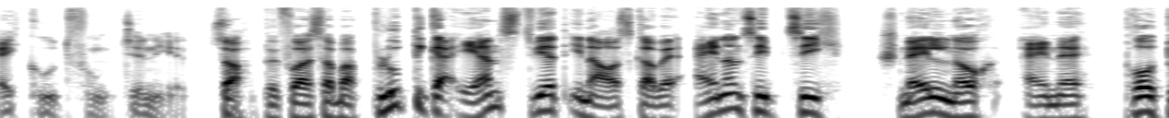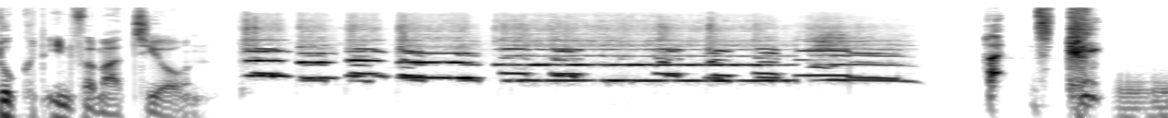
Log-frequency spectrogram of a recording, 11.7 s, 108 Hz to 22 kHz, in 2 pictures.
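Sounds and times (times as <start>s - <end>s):
speech: 0.0s - 7.3s, 10.8s - 11.6s
bright melodic tune: 7.1s - 10.4s.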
